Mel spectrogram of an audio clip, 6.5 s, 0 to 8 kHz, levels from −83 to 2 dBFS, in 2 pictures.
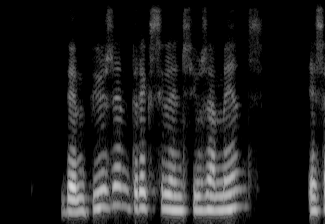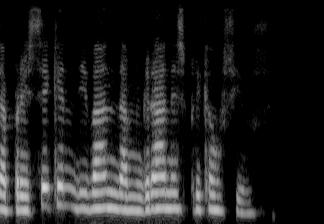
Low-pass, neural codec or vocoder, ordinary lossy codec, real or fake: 7.2 kHz; codec, 16 kHz in and 24 kHz out, 1 kbps, XY-Tokenizer; Opus, 24 kbps; fake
